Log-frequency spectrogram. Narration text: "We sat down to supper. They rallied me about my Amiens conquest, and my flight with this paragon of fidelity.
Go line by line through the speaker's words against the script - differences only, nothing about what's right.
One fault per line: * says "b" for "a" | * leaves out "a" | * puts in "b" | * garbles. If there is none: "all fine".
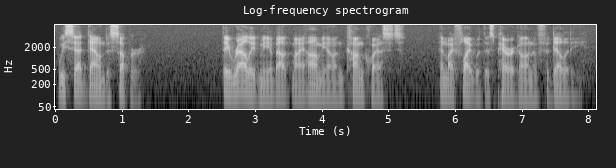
all fine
